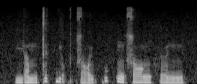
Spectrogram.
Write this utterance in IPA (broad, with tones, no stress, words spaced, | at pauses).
jɐ˨mt̪ɪ˥k̚jʊ˨k̚t͡sɔː˨˩j kʷɪ˥k̚ ʊ˨ŋsɔː˨ŋhɵ˨n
